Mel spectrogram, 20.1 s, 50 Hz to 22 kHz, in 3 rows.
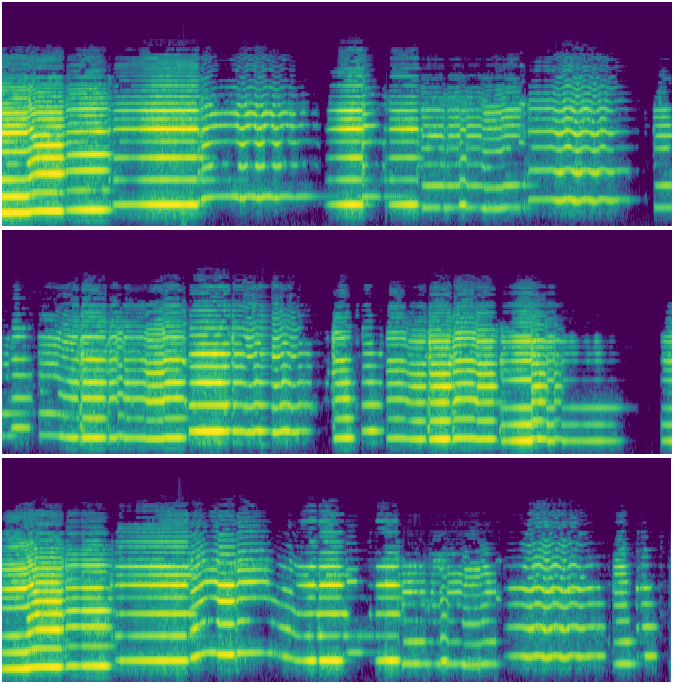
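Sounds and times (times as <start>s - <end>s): solo violin melody: 0.0s - 20.0s.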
